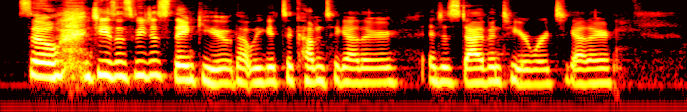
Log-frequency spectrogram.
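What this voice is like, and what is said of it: Nervous, crackling voice. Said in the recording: “I'm nervous. Do you hear the crackling in my voice?”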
